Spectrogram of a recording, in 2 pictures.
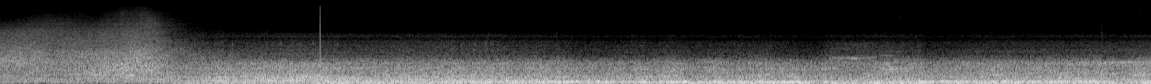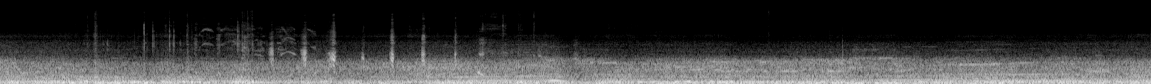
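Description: A V8 performance sedan rushes past in the first two seconds, then the same kind of V8 engine is heard from on board, running hard at racing speed around a circuit. A quick run of sharp ticks sounds about halfway through.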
